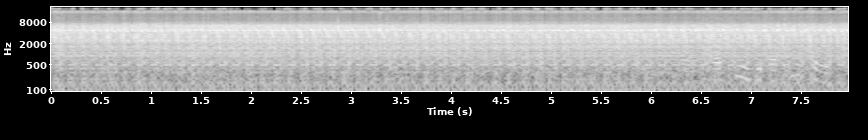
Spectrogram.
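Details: Cummins diesel at idle: steady tapping knock about three per second; knock traced to the connecting-rod small-end bushings.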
